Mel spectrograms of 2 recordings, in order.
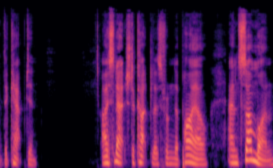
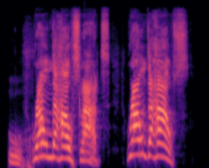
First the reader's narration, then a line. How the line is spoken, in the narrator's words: cried the captain, and even in the hurly-burly I perceived a change in his voice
